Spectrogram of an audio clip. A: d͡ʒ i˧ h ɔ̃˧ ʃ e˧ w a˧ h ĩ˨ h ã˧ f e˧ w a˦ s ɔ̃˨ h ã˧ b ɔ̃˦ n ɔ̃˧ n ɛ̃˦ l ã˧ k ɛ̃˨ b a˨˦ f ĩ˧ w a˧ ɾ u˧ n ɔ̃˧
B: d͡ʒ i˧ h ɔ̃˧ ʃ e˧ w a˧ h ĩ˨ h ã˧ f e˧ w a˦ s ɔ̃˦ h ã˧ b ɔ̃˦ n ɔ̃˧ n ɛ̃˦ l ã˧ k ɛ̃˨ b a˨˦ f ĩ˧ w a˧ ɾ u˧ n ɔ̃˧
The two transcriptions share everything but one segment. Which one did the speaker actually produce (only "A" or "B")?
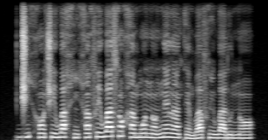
B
